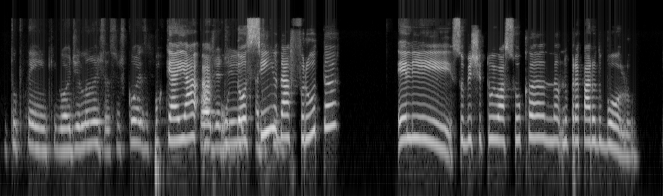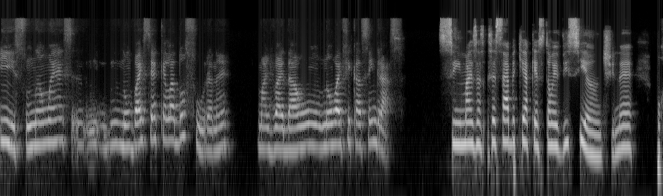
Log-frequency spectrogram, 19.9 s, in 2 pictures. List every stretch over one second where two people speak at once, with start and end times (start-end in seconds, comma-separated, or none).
3.0-4.3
